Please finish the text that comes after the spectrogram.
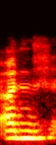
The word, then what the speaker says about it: Ende: who you mentioned before, Michael Ende, or Und, as it would be pronounced in German.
